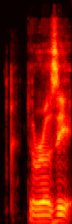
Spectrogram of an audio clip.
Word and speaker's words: DeRosier: Is that how we're agreeing to pronounce his name? DeRosier. Yeah, I went to the UMass site earlier and listened to him say it, and it was he has a heavy French accent, and it was DeRosier.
